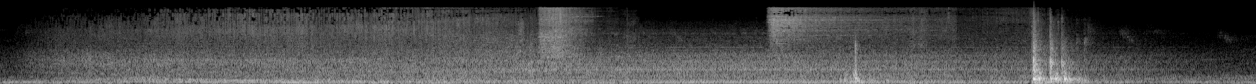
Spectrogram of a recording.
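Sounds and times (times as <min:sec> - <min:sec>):
city bus engine idling: 0:00.0 - 0:11.6
city bus air brakes hissing: 0:04.2 - 0:06.4, 0:07.7 - 0:11.1
bus mechanical clunk: 0:08.2 - 0:11.1.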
